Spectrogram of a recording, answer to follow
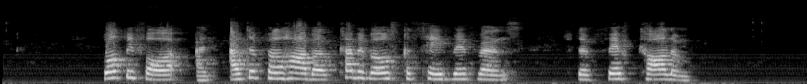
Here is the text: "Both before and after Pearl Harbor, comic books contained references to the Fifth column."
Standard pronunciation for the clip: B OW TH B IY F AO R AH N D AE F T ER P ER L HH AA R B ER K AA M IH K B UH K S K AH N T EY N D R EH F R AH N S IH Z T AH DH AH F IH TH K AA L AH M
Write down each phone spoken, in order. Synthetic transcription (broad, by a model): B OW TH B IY F AO R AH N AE T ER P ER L HH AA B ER K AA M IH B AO S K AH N T EY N R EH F R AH N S T AH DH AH F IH F K AA L AH M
